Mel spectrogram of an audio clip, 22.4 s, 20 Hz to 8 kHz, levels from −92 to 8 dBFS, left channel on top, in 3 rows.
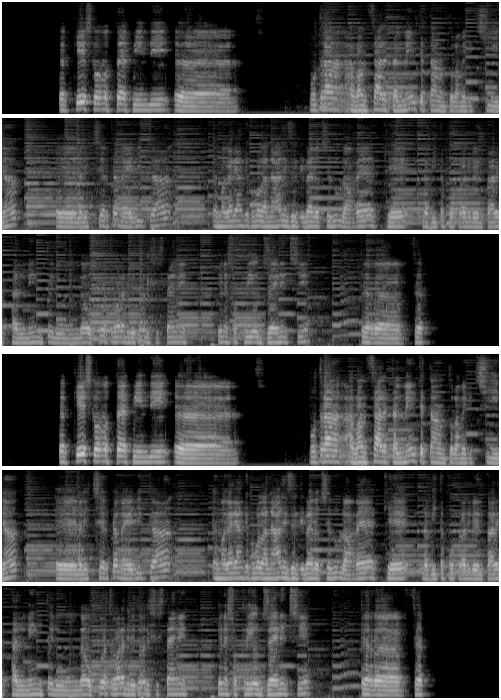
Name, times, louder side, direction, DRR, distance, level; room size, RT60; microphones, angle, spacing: voice 1, 0.8-3.5 4.6-7.7 8.2-10.0 10.6-17.7 18.1-19.5 20.3-21.2, right 4 dB, 35° right, 0.4 m, -29 dB
sound 1, 4.6-20.7, left 1 dB, 55° left, 1.0 m, -42 dB
11.5 x 4.0 x 7.4 m
head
